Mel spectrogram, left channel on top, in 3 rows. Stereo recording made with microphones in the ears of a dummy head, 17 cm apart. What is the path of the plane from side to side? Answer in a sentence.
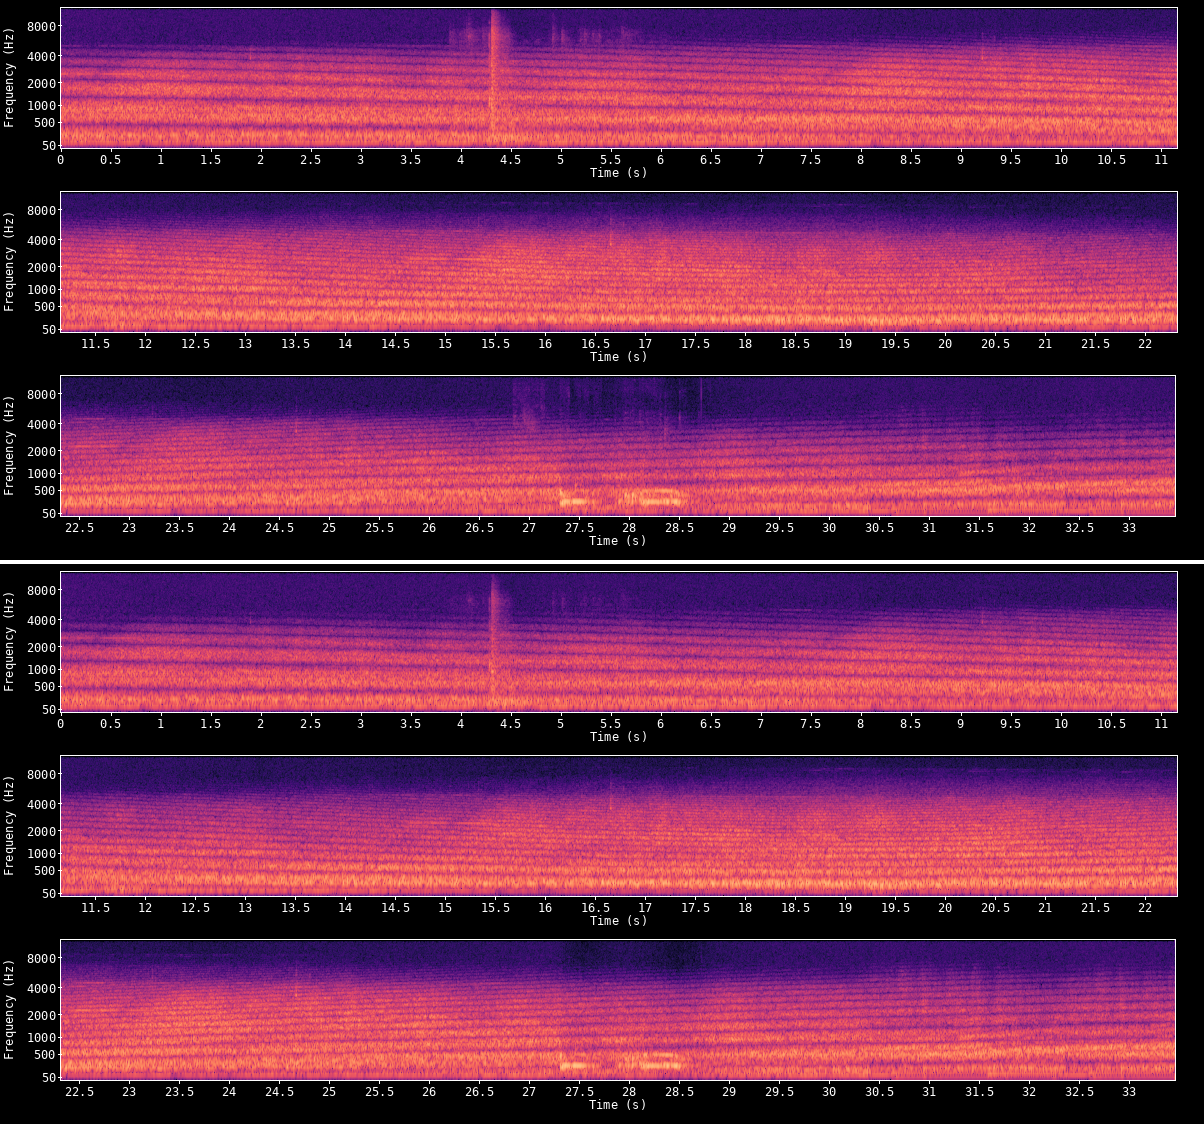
In this clip you hear the plane go from the left side to the right.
